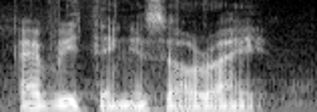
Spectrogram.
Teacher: in German sometimes there's a mini pause before each individual word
